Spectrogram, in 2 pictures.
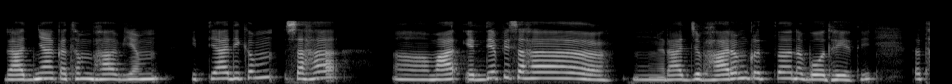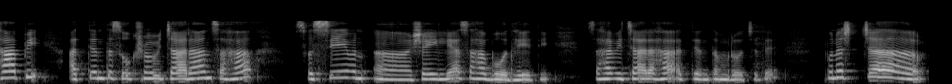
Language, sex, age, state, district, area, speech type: Sanskrit, female, 18-30, Karnataka, Chikkaballapur, rural, spontaneous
